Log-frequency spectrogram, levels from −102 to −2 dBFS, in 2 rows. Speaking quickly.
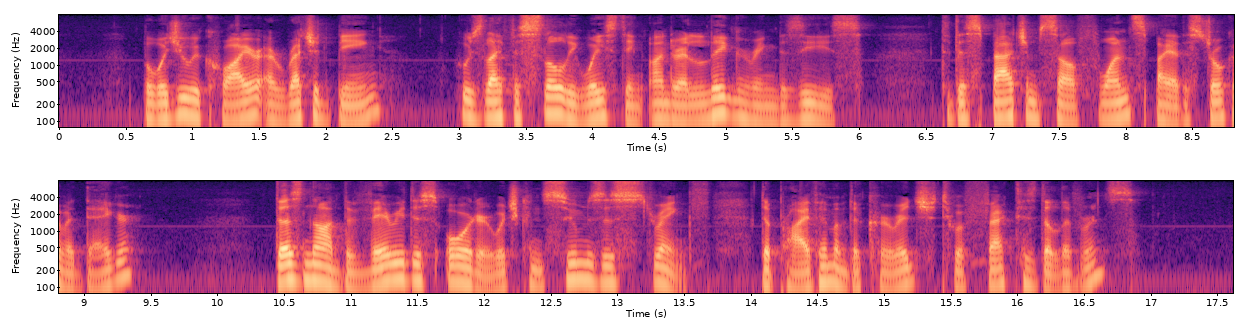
No: average, 155 wpm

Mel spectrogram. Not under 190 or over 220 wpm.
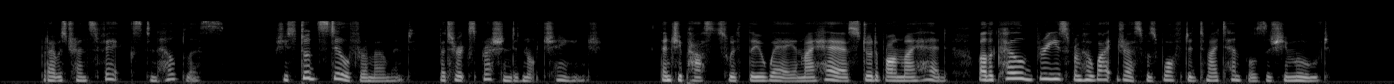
Yes: average, 200 wpm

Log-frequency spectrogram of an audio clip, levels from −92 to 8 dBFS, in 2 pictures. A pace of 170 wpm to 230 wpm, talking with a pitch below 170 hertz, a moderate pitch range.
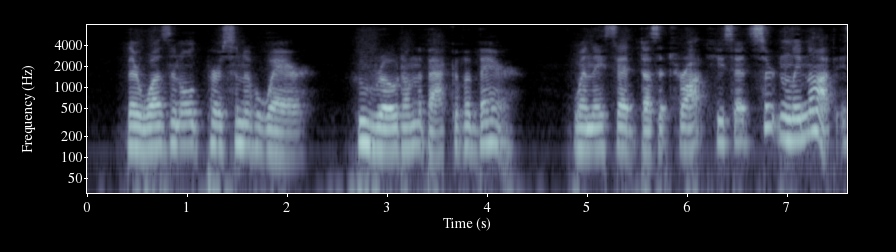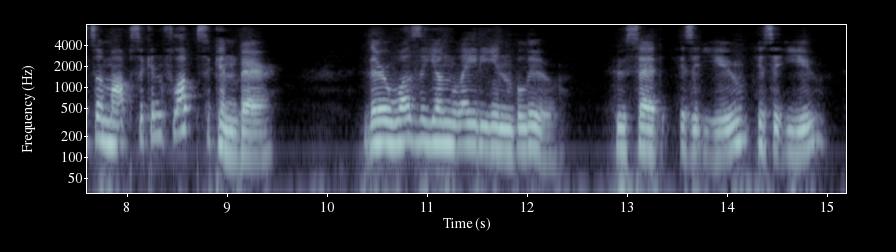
Yes: average, 180 wpm; medium, 140 Hz; average, 3.9 semitones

